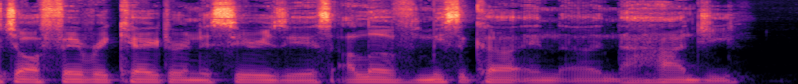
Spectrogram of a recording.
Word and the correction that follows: Mikasa: Mikasa and Hanji.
